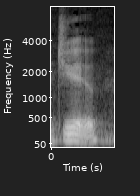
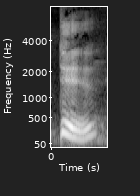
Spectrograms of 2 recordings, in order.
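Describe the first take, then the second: First: It is said in his own accent, sounding like 'jew'. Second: It is said the American way, sounding like 'do'.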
